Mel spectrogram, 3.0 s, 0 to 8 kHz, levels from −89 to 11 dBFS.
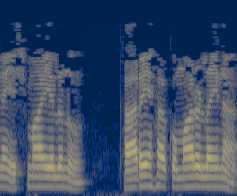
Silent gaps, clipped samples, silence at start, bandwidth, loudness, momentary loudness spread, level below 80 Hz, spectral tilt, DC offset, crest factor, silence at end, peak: none; under 0.1%; 0 s; 5.8 kHz; -23 LUFS; 9 LU; -72 dBFS; -10 dB/octave; under 0.1%; 14 dB; 0 s; -8 dBFS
